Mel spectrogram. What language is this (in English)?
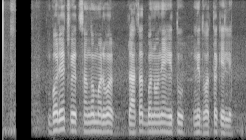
Marathi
